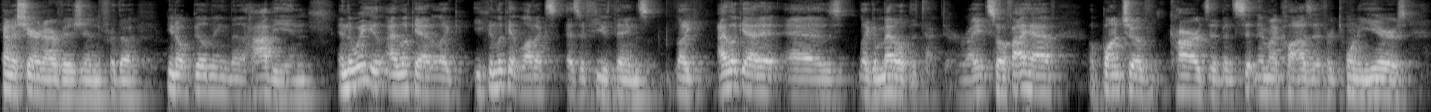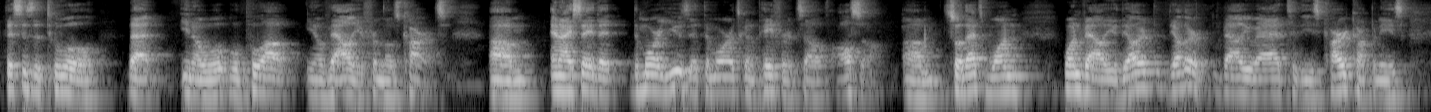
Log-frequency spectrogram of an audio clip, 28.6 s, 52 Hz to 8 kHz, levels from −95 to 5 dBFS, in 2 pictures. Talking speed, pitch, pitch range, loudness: 235 wpm, 120 Hz, 115-130 Hz, -25 LUFS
